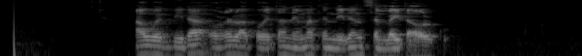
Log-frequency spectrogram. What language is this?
Basque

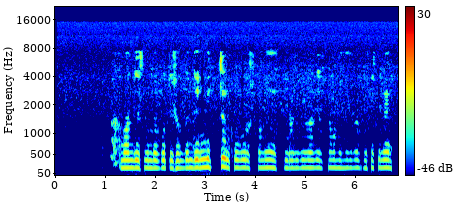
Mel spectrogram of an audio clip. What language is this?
Bangla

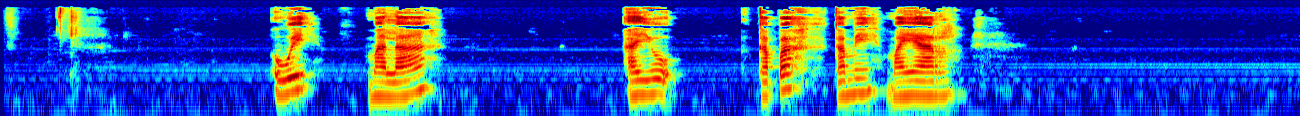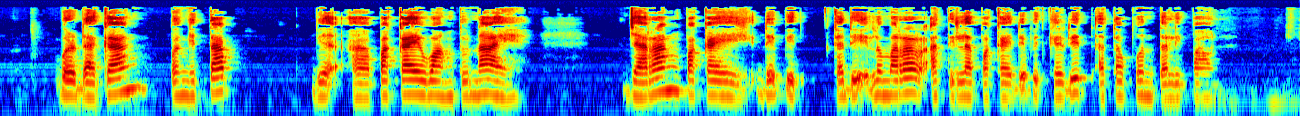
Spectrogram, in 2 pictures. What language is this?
Kelabit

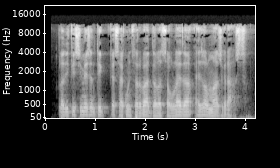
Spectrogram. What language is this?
Catalan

